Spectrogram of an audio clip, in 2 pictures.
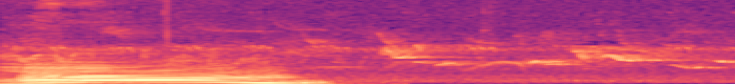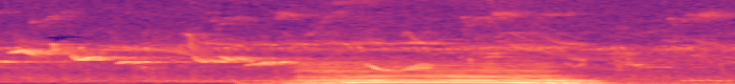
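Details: Cows walking home from the fields to the pen in the afternoon; two deep, drawn-out moos about a second long each, separated by a quiet gap filled with small bird chirps.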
